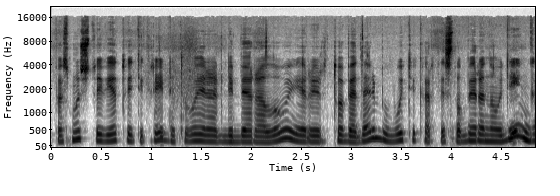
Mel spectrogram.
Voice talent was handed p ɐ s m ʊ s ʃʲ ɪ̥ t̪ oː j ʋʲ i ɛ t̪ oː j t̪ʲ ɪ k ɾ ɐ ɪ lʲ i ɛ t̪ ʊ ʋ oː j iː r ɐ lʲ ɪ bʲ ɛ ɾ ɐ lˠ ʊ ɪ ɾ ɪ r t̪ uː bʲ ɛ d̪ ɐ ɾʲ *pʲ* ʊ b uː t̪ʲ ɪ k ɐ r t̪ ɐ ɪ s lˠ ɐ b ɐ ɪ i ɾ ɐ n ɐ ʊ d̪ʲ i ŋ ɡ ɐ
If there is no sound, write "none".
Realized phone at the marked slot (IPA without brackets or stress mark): bʲ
